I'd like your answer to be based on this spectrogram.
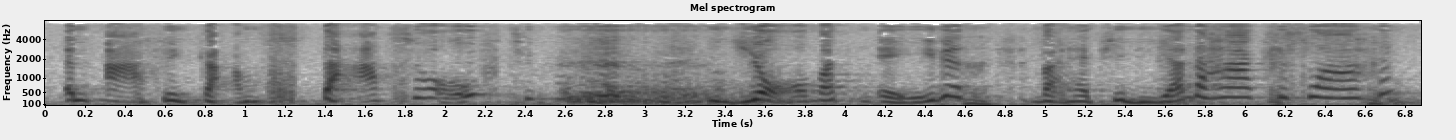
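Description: An actress playing a chatty, gossiping office secretary in a 1960s radio comedy, exclaiming down the telephone. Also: female voice, on the high side, warm tone. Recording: dull old radio recording with faint hiss.

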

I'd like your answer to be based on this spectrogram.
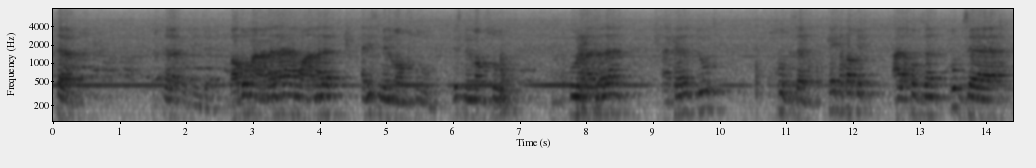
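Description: A man's voice: mid-range voice, moderate pace, pauses often. Egyptian man, classroom teacher, very roomy sound, ambient noise behind. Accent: Egyptian Arabic. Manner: lively, bantering with students, repeats key words. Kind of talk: classroom lecture. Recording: echoey room from far off, ambient noise.

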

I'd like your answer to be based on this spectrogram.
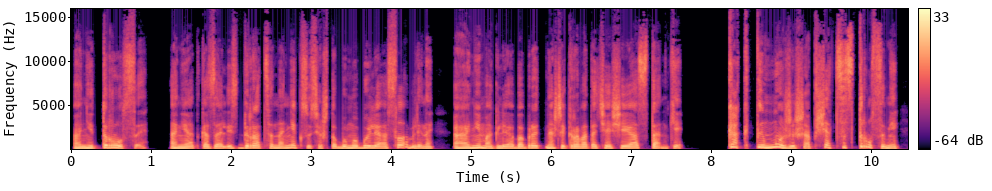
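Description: A woman voicing an angry male vampire lord who shouts and snarls at his rivals. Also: high-pitched, fairly even intonation, moderate pace, no echo, clean studio sound. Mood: furious. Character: furious vampire lord marshal, growling.

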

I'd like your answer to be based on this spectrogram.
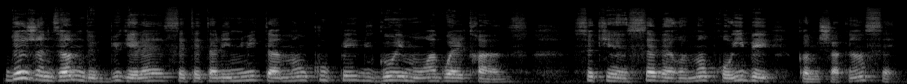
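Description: Low, mellow woman reading an audiobook. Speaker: audiobook reader. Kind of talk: audiobook narration of folk legends.

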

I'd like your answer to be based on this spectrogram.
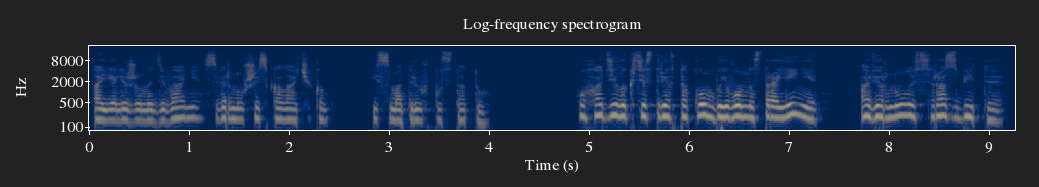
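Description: A woman's voice: on the low side, fairly even intonation, moderate pace, mellow. Woman reading a first-person audiobook, emotionally invested. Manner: emotional, heartbroken storytelling. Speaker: audiobook narrator.

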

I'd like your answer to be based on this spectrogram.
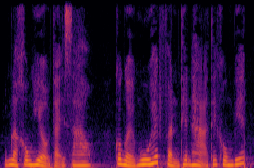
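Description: A woman's voice: mid-range voice, lively intonation, fast talker, mellow, husky. A woman voicing a scornful young daughter-in-law who mocks and insults her in-laws. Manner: mocking, insulting.

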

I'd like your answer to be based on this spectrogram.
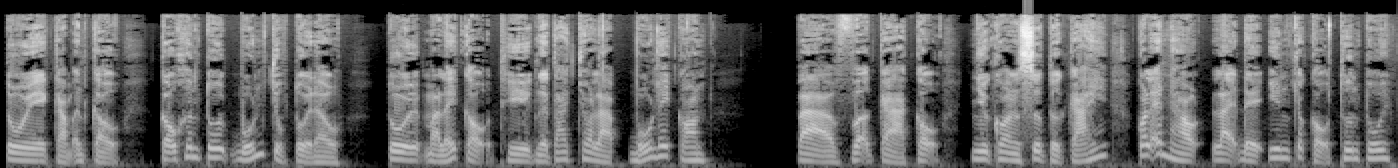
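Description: A distraught young woman , voiced by a male reader, begs and reproaches her lover. Her tone is husky and raised, pleading with an edge of bitterness. The sound is dry and close, as in a storybook reading. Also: mid-range voice, animated, fast talker, a little mellow, dry recording. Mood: bitter.

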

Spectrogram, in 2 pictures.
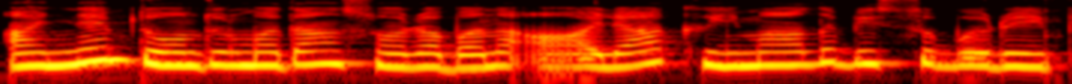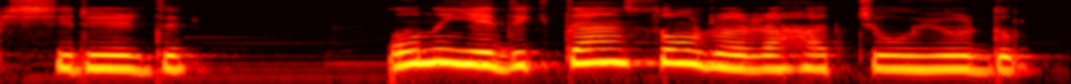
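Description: A woman voicing Keloğlan, a clever, cheeky young boy, speaking slowly and politely with a sly edge. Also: a little high, fairly even intonation, a little mellow, soft background music, close to an everyday voice.

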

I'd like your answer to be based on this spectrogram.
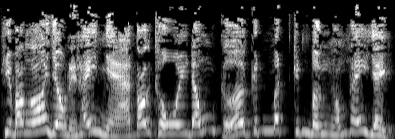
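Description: A man's voice: high voice, lively intonation, fast talker, darkish tone, slightly rough. A man with a Southern Vietnamese accent telling a ghost story casually, rambling and repeating himself while addressing his listeners.

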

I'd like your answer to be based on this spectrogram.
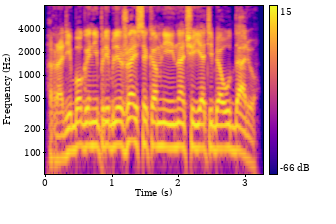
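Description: A man's voice: medium pitch, a little fast, a bit bright, no room sound, clean studio sound, pitched above the performer's own voice, lightly acted. A man voicing a big, betrayed husband who turns harsh and explosive. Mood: furious. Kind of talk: audiobook character voice.

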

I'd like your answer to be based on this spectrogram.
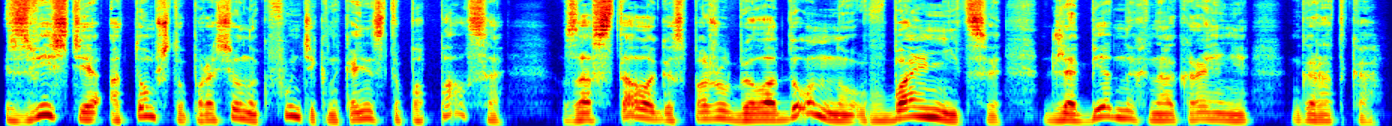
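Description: Husky lively male storyteller. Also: medium pitch, moderate pace, no echo, clean studio sound. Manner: expressive, playful storytelling. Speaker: narrator. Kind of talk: audiobook narration of a children's tale.

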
